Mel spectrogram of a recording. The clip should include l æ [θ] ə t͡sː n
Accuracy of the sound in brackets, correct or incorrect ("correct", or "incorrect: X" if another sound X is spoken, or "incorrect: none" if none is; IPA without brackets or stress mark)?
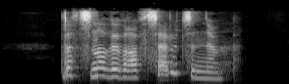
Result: correct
